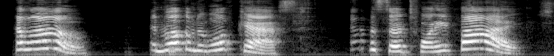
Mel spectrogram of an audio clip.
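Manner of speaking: shrill, very loud, very high-pitched, swooping voice. Opening episode twenty-five of a podcast: high-pitched voice. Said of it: "Still high pitched voice".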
